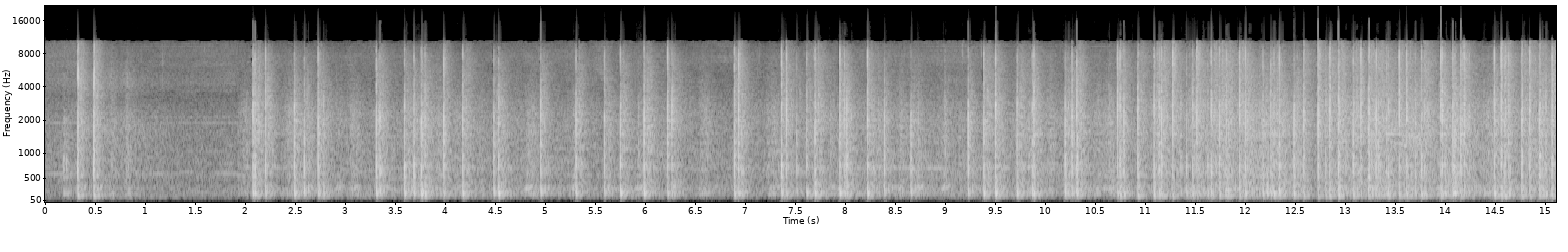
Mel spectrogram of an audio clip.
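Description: Aerial firework shells bursting: a bang just after the start, a short lull, then from about two seconds in a rapid, near-continuous barrage of bangs that grows denser toward the end.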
